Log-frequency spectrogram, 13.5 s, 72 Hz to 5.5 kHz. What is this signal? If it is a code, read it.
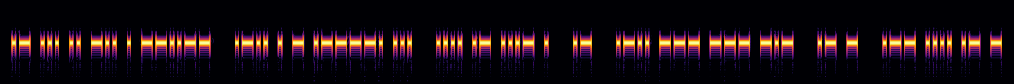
Morse code, heard as a keyed tone, about 25 wpm, 600 Hz. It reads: ASIDE, LET'S HAVE A LOOK AT WHAT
